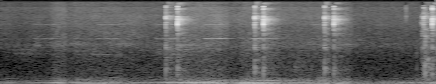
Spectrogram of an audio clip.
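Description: Sharp computer mouse clicks while working in Power BI, a handful of isolated taps spaced irregularly over faint room hum.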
